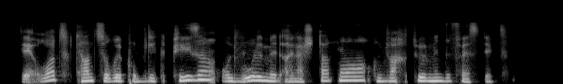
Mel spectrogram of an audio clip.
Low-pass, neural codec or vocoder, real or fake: 7.2 kHz; codec, 16 kHz, 1 kbps, FreqCodec, larger model; fake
